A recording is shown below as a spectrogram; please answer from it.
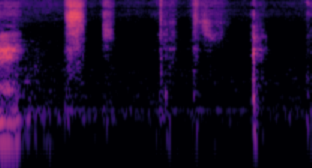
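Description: Faint rustling and light clicks of hands handling a pair of synthetic turf football boots, with one sharper click near the end.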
